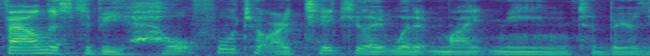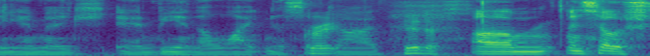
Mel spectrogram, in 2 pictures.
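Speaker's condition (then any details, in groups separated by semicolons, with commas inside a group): Cleft lip and palate; congenital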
